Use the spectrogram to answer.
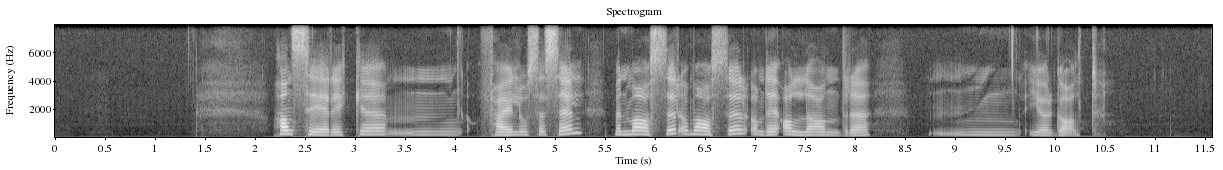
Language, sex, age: Norwegian, female, 42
